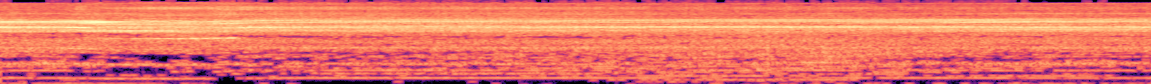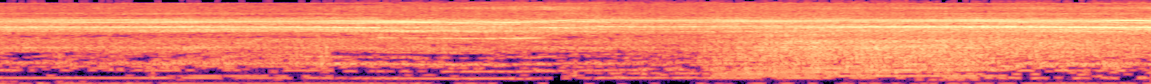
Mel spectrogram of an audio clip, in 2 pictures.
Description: got a very annoying squeaky noise when blipping the throttle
